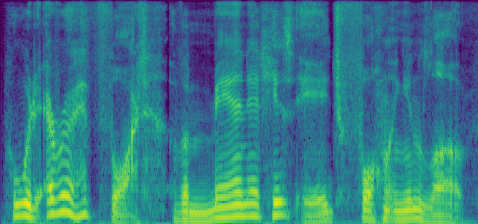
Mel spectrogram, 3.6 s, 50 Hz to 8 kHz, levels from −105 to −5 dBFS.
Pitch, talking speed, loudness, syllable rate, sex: 120 Hz, 235 wpm, -18 LUFS, 5.1 syllables/s, male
